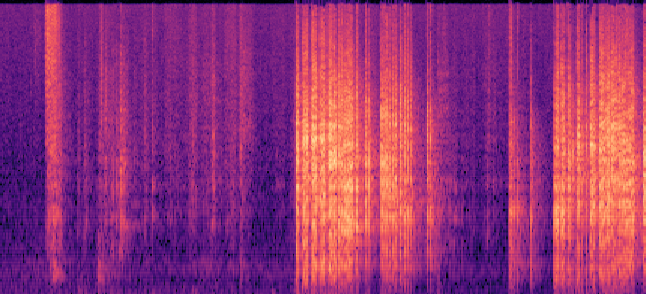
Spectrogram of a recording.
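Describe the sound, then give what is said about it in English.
Waterproof tape being pulled off its roll and wrapped around a floral foam sphere: a brief rasp and soft crinkles, then two long, loud, harsh ripping stretches of tape peeling away, with no talking. “first thing we need to do is get out our trusty waterproof tape, and we're going to wrap this around our sphere.”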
